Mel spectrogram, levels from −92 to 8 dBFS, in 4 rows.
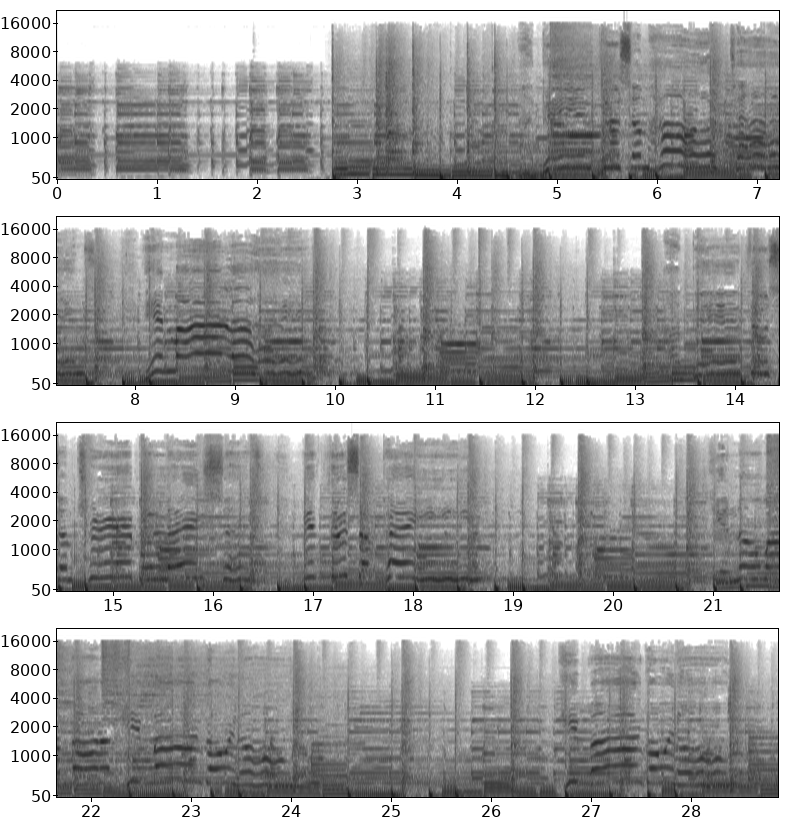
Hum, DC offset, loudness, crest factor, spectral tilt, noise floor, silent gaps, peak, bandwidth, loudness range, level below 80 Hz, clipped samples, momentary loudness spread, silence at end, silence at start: none; under 0.1%; -14 LUFS; 14 dB; -4.5 dB/octave; -34 dBFS; none; 0 dBFS; 16.5 kHz; 3 LU; -20 dBFS; under 0.1%; 7 LU; 0 s; 0 s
